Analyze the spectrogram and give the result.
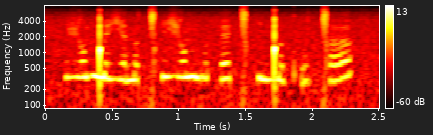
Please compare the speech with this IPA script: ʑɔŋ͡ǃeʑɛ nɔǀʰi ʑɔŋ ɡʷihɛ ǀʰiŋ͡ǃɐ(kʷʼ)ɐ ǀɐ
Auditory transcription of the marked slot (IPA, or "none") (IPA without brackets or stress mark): kʷʼ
